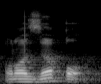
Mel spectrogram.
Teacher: Now this qaf is carrying a sukoon, a permanent sukoon. We have to apply the qalqala sound.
